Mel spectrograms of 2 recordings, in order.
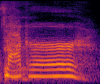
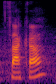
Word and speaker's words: Saka: Soccer. Is that how I say it? Yeah, there's like an R. Soccer. Saka. Bukayo Soccer. How do you say it? Saka. Saka. How it's said.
